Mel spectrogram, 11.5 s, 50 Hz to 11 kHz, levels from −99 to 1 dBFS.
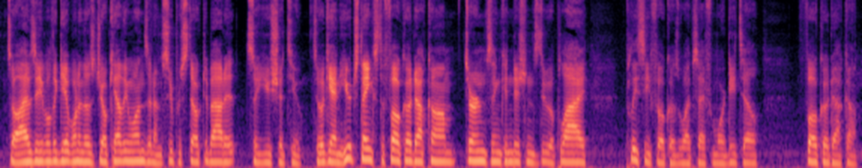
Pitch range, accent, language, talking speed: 125-155 Hz, American, English, 215 wpm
